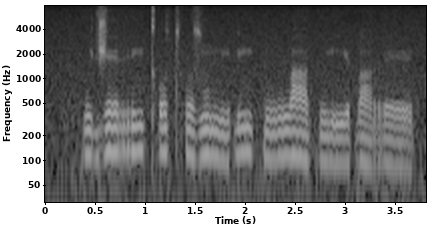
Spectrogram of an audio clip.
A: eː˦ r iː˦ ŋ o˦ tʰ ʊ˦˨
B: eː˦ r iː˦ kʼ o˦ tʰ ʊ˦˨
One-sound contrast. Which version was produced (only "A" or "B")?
B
